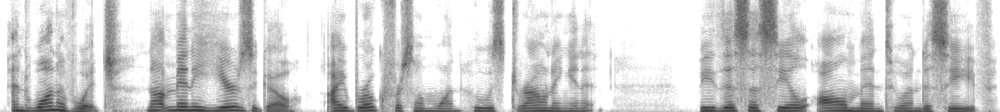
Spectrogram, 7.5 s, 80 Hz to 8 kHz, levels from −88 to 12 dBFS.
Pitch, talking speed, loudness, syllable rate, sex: 195 Hz, 210 wpm, -19 LUFS, 5.7 syllables/s, female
